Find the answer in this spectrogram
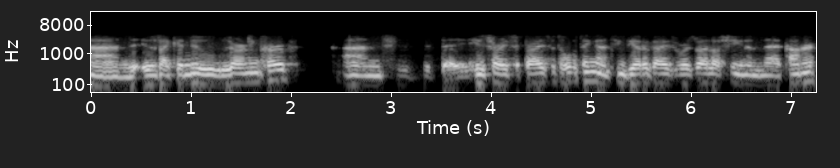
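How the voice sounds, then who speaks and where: A man talks in a Cork accent. His pitch sits in the medium range. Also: ordinary pitch variation, fairly quick pace. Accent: Cork Irish. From Cork, Ireland. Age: 60s. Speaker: yacht owner and skipper. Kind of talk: interview. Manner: halting, repetitive.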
